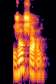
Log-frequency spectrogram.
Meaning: a male given name
- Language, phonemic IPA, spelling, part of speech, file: French, /ʒɑ̃.ʃaʁl/, Jean-Charles, proper noun, LL-Q150 (fra)-Jean-Charles.wav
